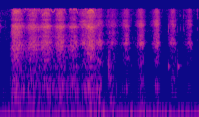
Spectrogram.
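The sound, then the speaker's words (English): Soft, airy sniffing as a person wafts a cup of Cherry Cola Faygo soda, a few quick breathy inhales in a row over a faint fizzy crackle, quiet and with no talking. “Oh, he's sniffing. So he's wafting right now. This is Cherry Cola Faygo.”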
